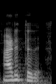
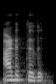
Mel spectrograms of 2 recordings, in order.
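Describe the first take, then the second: No difference in how they are said.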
